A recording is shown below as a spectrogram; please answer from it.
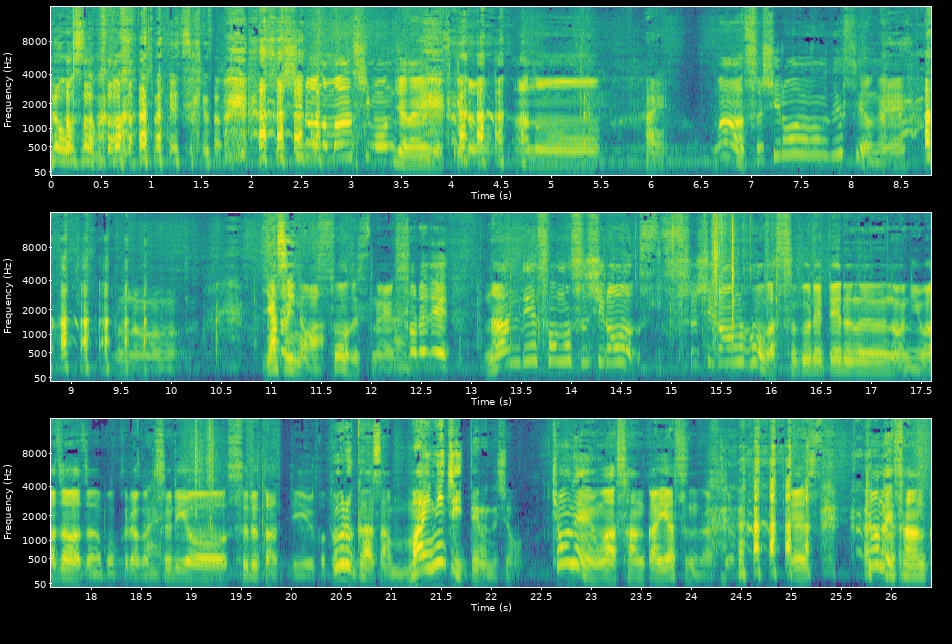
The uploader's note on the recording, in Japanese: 高知県土佐市宇佐の中堤防で釣りをしながらの収録です。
